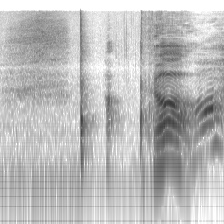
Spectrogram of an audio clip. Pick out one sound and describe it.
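Chopsticks clink against a metal pot.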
